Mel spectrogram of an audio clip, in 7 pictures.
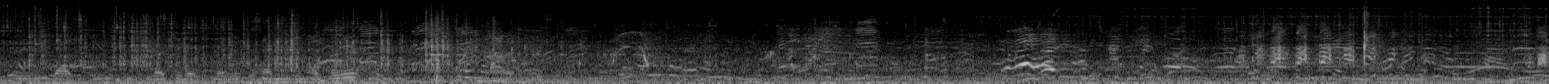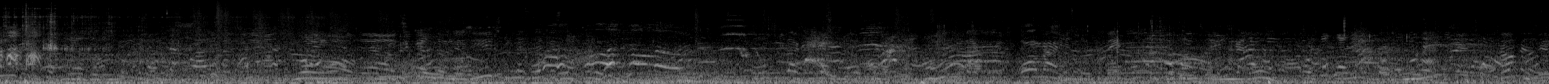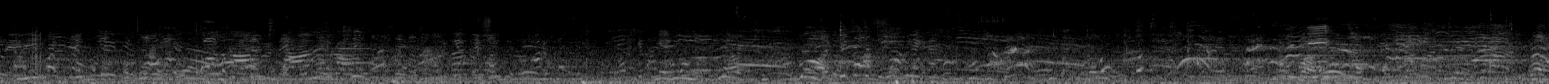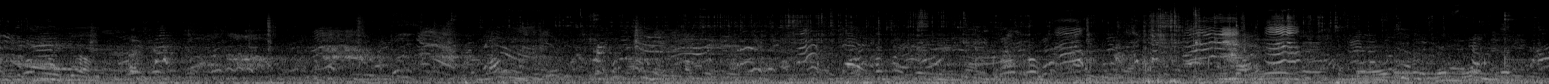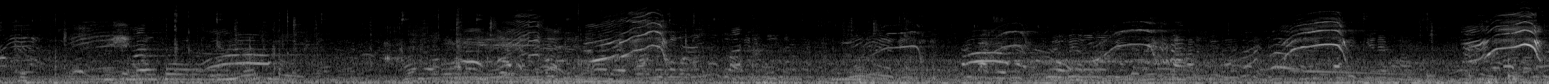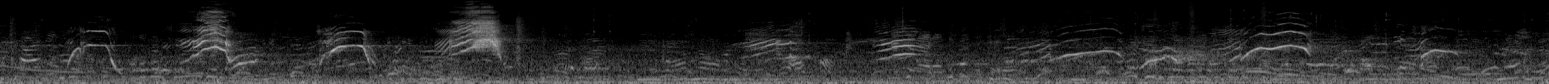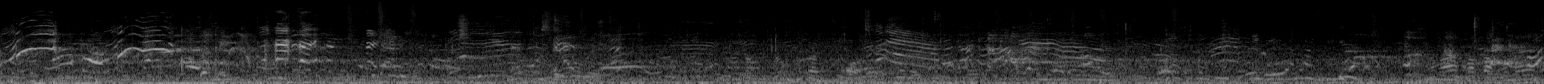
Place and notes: Bindermichl Tunnel, Linz, Austria - Younger kid playing, scoters, mums chatting. Nice evening atmos
Play area for younger kids. Much used in the evening on a beautiful day like this.
Oberösterreich, Österreich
